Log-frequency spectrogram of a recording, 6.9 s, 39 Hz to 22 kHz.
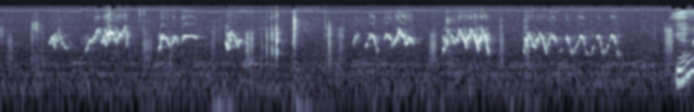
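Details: Budgerigar chatters in a fast, scratchy warble of chirps and squeaks in short bursts as two male budgies, one 22 months and one 18 months, meet for the first time, curious and friendly; a human voice at the end.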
